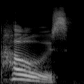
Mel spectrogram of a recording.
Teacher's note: It's a verb and the s has the z sound.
